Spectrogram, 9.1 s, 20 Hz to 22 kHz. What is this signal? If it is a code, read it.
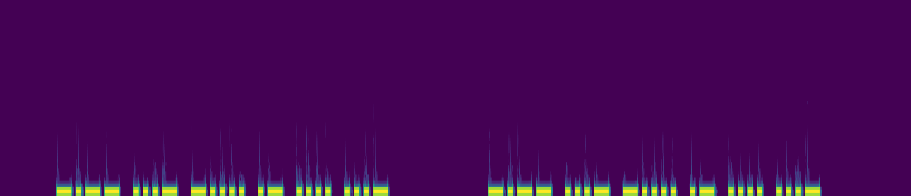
Morse code, heard as a keyed tone, about 25 wpm, 700 Hz. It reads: YV6AHV YV6AHV
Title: DXCC-100 Call Signs - 6 Characters - Repeated 2x - 25wpm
